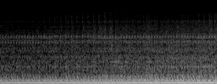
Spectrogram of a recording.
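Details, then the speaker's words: 1985.5 Pininfarina Spider Europa, Bosch injection, cold start after weeks unused: revving with loud raw chuffing low rumble and rapid pulsing; exhaust leak because the resonator separated from the header pipe. "Now, you can hear that the exhaust has pretty bad leak right now. That would be uh because the resonator has completely separated from the header pipe."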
